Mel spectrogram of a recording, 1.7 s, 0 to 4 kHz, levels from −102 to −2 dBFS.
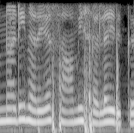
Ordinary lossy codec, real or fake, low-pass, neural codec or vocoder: AAC, 24 kbps; real; 3.6 kHz; none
